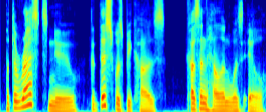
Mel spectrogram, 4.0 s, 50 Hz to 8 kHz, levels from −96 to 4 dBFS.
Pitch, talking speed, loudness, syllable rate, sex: 130 Hz, 180 wpm, -20 LUFS, 4.9 syllables/s, male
